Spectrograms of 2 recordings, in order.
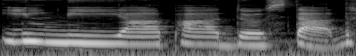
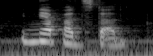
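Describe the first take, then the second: First: Each word is said separately and slowly. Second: It is quick, with 'pas de' merged into 'pad'. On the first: It sounds mechanical, like a textbook. The speaker calls it wrong. "They don't say il n'y a pas de stade. It would sound really mechanical" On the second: It is how people actually speak quickly. The speaker calls it right. "if you wanted to say it really quickly"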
